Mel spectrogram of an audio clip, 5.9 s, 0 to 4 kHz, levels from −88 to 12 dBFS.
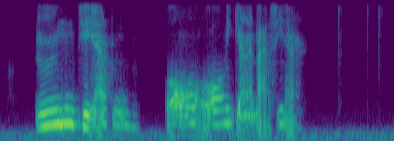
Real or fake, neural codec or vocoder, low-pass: fake; autoencoder, 22.05 kHz, a latent of 192 numbers a frame, VITS, trained on many speakers; 3.6 kHz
